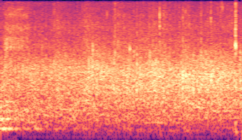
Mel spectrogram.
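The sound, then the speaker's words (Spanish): A church audience applauds God during a sermon, a dense, steady wash of many hands clapping at once that holds at an even, moderately loud level with a few sharper claps standing out. “¿Cuántos dan un aplauso a Dios por eso, amado hermano?”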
